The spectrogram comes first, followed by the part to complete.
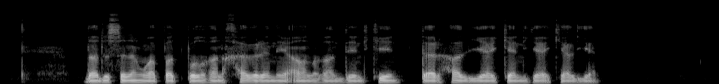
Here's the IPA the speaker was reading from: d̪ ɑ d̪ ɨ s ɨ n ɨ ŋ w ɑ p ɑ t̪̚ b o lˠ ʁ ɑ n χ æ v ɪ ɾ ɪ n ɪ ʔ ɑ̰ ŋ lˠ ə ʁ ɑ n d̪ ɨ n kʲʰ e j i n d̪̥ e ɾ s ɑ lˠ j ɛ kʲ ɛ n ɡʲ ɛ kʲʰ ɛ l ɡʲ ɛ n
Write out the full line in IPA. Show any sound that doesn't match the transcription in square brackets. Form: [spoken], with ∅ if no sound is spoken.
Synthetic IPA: d̪ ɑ d̪ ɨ s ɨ n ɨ ŋ w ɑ p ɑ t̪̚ b o lˠ ʁ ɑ n χ æ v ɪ ɾ ɪ n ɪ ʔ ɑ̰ ŋ lˠ ə ʁ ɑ n d̪ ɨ n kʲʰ e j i n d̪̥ [æ] ɾ [h] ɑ lˠ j ɛ kʲ ɛ n ɡʲ ɛ kʲʰ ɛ l ɡʲ ɛ n

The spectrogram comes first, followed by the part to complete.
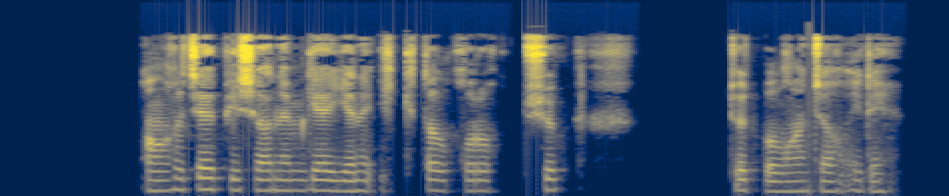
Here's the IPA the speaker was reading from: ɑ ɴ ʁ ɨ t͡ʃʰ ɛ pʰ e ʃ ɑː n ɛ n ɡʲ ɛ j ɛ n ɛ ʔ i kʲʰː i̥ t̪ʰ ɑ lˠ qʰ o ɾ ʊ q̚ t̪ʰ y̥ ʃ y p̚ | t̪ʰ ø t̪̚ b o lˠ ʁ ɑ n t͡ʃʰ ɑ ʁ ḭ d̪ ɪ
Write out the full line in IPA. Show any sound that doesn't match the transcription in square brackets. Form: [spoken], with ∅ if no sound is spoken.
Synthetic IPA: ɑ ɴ ʁ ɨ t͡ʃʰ ɛ pʰ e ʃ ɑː n ɛ [m] ɡʲ ɛ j ɛ n ɛ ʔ i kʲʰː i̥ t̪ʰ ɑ lˠ qʰ o ɾ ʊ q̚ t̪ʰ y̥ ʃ y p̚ | t̪ʰ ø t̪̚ b o lˠ ʁ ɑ n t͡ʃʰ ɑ ʁ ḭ d̪ ɪ

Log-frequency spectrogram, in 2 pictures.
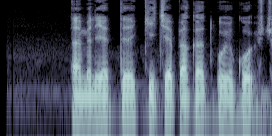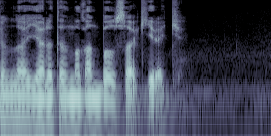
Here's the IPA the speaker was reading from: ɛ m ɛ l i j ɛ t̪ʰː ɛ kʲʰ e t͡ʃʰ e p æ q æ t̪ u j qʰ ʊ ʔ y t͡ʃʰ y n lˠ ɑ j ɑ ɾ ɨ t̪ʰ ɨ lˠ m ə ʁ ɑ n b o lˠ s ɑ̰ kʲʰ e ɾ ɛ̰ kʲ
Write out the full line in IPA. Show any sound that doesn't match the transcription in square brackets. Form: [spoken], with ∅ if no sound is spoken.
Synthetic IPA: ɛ m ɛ l i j ɛ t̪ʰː ɛ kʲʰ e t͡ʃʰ [ɛ] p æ q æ t̪ u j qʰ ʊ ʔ y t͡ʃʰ y n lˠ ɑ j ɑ ɾ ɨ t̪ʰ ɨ lˠ m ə ʁ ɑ n b o lˠ s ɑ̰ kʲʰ e ɾ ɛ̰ kʲ

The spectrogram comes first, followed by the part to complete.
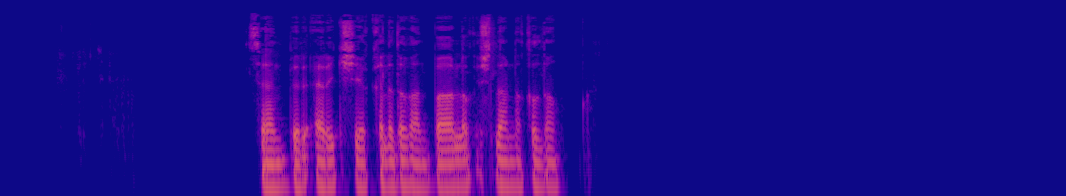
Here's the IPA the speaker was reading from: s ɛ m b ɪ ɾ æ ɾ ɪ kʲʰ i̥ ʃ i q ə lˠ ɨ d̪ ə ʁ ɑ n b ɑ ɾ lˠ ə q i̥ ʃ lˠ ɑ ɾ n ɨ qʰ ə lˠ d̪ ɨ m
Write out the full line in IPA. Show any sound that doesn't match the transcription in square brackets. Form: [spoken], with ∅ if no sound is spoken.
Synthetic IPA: s ɛ [n] b ɪ ɾ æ ɾ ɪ kʲʰ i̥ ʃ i [qʰ] ə lˠ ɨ d̪ ə ʁ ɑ n b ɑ ɾ lˠ ə q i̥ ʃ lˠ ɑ ɾ n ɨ qʰ ə lˠ d̪ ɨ [ŋ]

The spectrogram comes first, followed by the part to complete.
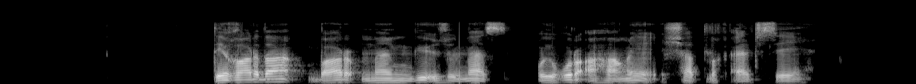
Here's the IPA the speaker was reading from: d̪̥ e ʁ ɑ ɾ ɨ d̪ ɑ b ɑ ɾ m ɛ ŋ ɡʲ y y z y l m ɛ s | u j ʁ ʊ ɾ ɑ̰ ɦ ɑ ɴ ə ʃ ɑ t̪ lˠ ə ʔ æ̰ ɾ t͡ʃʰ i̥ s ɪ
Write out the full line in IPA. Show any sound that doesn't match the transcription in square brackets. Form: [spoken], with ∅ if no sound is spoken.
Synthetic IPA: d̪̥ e ʁ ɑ ɾ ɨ d̪ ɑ b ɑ ɾ m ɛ ŋ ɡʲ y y z y l m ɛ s | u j ʁ ʊ ɾ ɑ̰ ɦ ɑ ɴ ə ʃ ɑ t̪ lˠ ə [q] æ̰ [l] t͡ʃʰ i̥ s ɪ

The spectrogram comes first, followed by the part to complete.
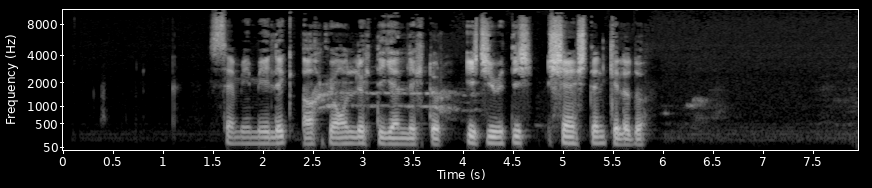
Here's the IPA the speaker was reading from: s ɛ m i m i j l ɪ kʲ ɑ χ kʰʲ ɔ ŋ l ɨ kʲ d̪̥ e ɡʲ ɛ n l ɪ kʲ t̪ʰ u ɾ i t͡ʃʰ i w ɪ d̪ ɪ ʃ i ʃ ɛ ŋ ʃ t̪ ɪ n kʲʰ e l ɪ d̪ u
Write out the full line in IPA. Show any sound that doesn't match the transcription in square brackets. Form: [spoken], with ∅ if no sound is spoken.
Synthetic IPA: s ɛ m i m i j l ɪ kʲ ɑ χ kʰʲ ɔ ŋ l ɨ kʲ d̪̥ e ɡʲ ɛ n l ɪ kʲ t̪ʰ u ɾ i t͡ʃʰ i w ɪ [t̪] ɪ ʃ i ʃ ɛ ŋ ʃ t̪ ɪ n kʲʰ e l ɪ d̪ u

